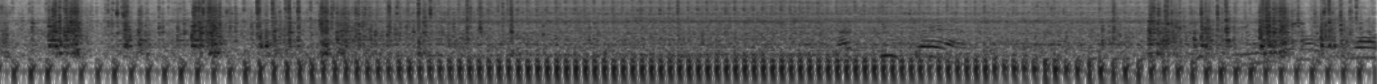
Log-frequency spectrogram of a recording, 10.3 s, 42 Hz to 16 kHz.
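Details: 1969 Locke reel mower single-cylinder, after sitting in a barn for a long time: rapid, evenly spaced popping at a high, fast beat throughout, so the engine runs too fast with the idle speed set too high.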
